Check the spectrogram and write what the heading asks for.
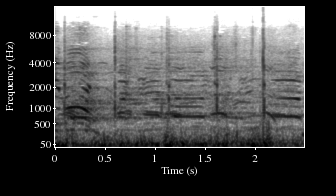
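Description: Indistinct voices of people talking, with words that cannot be made out, over a steady low rumble.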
